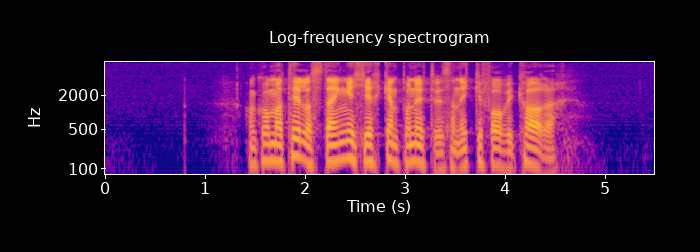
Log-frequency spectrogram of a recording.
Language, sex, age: Norwegian, male, 23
